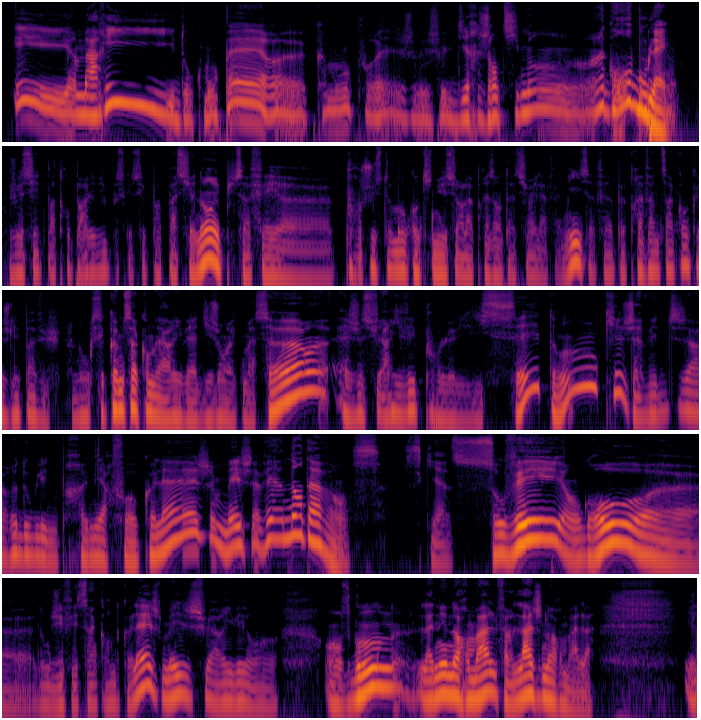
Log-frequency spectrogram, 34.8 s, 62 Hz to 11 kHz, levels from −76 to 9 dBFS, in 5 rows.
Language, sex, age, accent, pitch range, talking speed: French, male, 50-69, French, 100-155 Hz, 205 wpm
